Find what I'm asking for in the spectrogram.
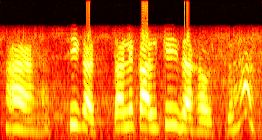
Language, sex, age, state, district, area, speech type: Bengali, female, 60+, West Bengal, Purulia, urban, conversation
